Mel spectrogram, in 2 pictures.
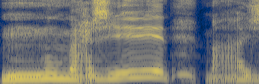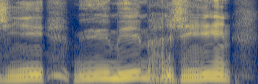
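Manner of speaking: exaggerated mock anger. Retelling a show scene where a character gets really angry: exaggerated imitation of an angry character. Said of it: "that's a little over-exaggerated".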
